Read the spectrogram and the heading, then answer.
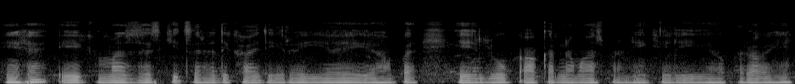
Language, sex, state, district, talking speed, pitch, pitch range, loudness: Hindi, male, Chhattisgarh, Rajnandgaon, 165 wpm, 90 Hz, 90-95 Hz, -33 LUFS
